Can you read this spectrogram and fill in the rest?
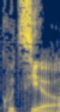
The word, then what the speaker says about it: Coetzee: Kutzier, als Coetzee wird Kutzier ausgesprochen.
